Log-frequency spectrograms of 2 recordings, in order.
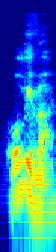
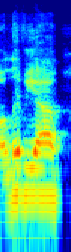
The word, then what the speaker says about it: Oliva: It's they they say Sergio Olivia or if you're dumbass Tony Dhy and you announce me at my first Arnold and you say Sergio Oliver.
